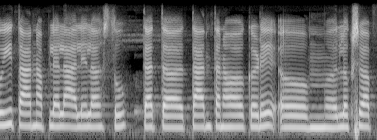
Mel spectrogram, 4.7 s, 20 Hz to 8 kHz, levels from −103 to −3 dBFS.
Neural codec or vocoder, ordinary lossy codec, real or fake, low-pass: none; none; real; 7.2 kHz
